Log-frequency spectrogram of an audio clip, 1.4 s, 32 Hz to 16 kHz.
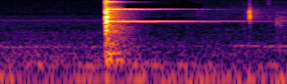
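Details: Cheap 600 W-rated camper microwave, drawing almost 1000 W, run two minutes on a LiFePO4 battery via inverter: single bright ding fading over a second; normal end-of-timer bell, water heated to about 133.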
